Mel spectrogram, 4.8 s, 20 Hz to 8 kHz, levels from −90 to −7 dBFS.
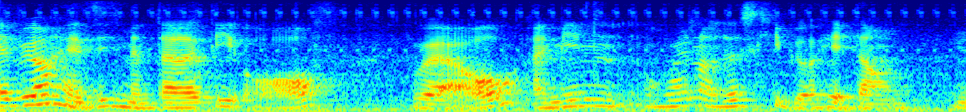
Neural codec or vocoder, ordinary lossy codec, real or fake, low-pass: none; none; real; none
